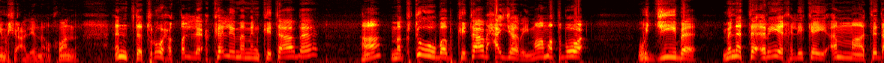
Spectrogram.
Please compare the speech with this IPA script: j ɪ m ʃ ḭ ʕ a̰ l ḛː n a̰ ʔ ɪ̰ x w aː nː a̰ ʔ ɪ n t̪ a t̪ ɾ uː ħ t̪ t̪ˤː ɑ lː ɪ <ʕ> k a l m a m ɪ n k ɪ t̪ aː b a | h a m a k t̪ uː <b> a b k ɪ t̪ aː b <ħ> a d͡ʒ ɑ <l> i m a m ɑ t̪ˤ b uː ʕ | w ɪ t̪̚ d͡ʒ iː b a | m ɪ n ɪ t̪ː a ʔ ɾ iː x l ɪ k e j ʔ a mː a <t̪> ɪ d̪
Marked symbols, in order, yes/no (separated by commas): yes, yes, yes, no, yes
